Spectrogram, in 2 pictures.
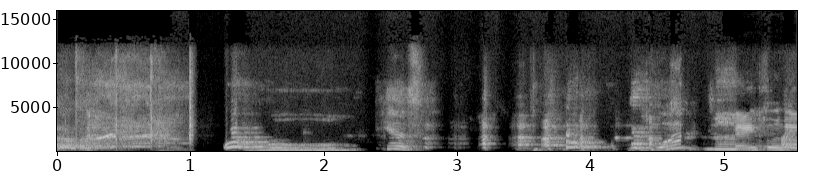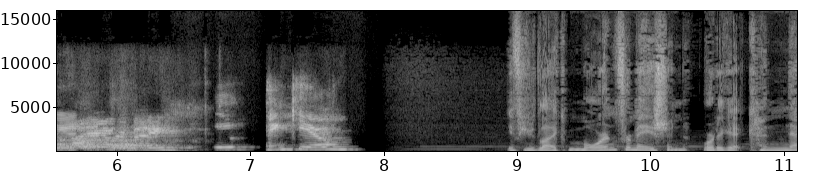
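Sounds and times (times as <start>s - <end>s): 
dog barking: 0.0s - 0.4s, 1.2s - 1.6s, 3.8s - 4.5s, 5.4s - 6.5s
laughter: 0.0s - 1.1s, 2.8s - 4.9s
speech: 1.5s - 2.9s, 5.0s - 7.9s, 8.9s - 11.1s.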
